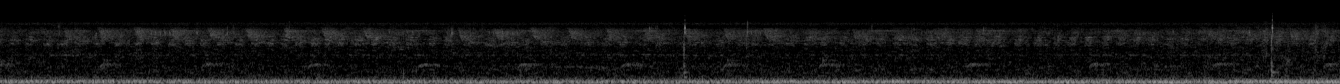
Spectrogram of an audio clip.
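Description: Outdoor forest ambience: a short bird chirp repeats about once a second over a pulsing high buzz and a steady low rumble.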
